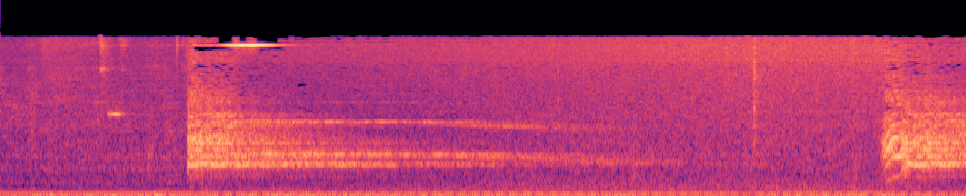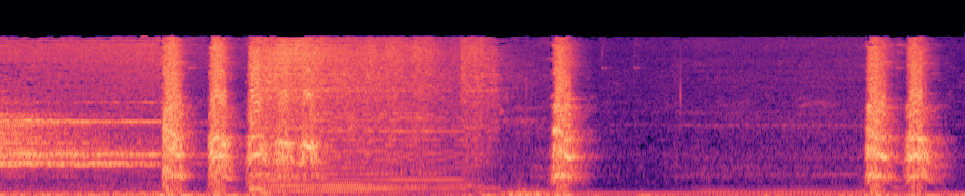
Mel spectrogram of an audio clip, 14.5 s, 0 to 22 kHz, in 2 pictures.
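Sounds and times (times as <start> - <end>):
low hum: 0.0 - 14.4
dog barking sharply and loudly: 1.4 - 3.4, 6.6 - 9.7, 11.4 - 11.8, 13.7 - 14.4.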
